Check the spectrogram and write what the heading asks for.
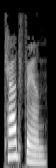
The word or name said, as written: cadfan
